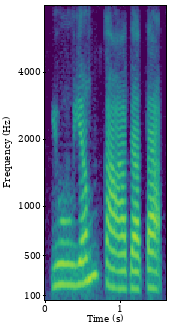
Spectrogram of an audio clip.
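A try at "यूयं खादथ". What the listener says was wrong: ఒత్తు థా వినిపించాలి.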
